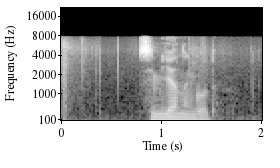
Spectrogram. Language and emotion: Russian, neutral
